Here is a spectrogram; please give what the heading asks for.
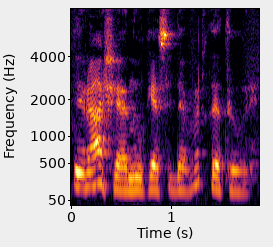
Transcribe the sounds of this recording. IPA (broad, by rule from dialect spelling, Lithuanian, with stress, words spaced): ɪˈrɑːʃʲɛ ɐˈnuːkʲeːs ɪ dɐˈbɐr dɐ ˈtuːrʲɪ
